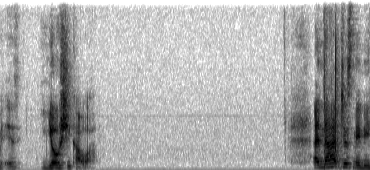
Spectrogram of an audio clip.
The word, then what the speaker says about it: Yoshikawa: you can see it, Yoshikawa. Yoshikawa, not Furukawa. So I showed you, this is the kanji for furui. Furu. This is the symbol for Yoshi.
